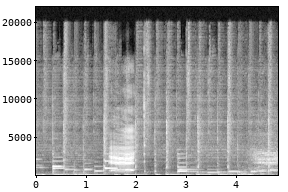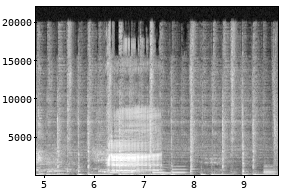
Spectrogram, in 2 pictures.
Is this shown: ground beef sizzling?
no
